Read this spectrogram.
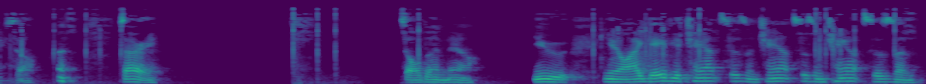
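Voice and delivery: low, fast offhand brush-off; mock dismissive god. Preacher mimics a careless God dismissing a sinner, low and offhand. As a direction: shrug them off, bored and casual.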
